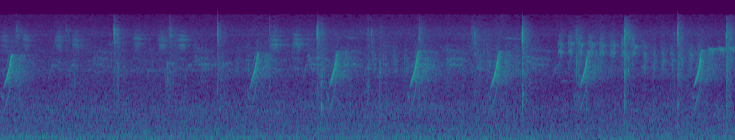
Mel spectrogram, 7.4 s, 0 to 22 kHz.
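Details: Spotted crake in Laajalahti, Espoo, near a bird tower on 31 May 2014, moving constantly through cover, unseen but betrayed by its voice: a sharp, rising whip-like whistle about once a second, with small birds chirping faintly behind.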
